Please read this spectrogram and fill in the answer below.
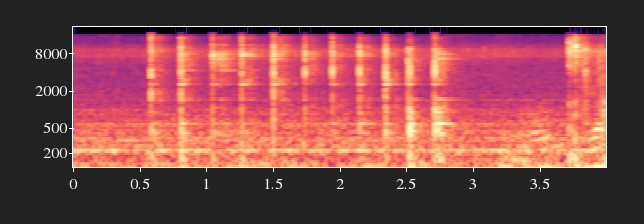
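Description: A run of light metallic clicks, about five a second, as a ball bearing is worked by hand into the angle grinder's metal gear housing, followed near the end by a louder clatter of metal on metal.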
